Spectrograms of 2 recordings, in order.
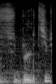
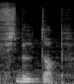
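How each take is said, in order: First: The last syllable has the vowel of 'tip'. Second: The last syllable has the vowel of 'top'. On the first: The speaker calls it wrong. "c'est pas Fibletip" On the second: The speaker calls it right. "C'est comme ça que ça se prononce"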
